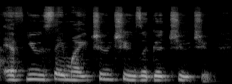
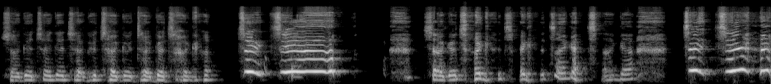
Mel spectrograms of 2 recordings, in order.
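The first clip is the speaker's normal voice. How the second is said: chugging toy train voice; 3 semitones lower, 10 dB louder than usual. Pretend. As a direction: do a playful train, whistle at the top. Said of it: "You gotta do a train".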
